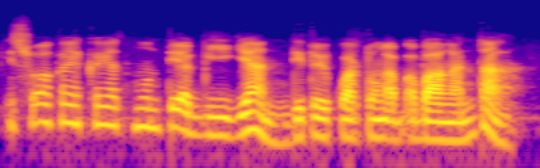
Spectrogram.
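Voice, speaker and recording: Man playing friendly Ilocano colleague, joking, medium pitch, radio drama, dry dull audio. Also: sing-song, fairly quick, dry recording. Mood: chummy. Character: friendly, joking male buddy and business colleague.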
